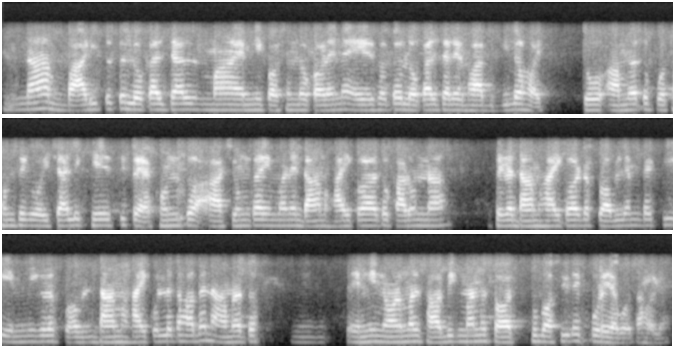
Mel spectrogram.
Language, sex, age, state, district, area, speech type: Bengali, male, 30-45, West Bengal, Purba Bardhaman, urban, conversation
